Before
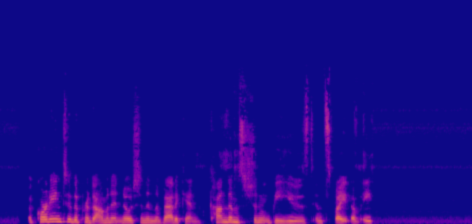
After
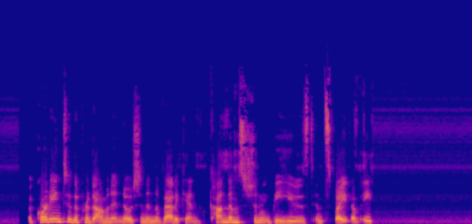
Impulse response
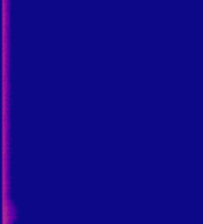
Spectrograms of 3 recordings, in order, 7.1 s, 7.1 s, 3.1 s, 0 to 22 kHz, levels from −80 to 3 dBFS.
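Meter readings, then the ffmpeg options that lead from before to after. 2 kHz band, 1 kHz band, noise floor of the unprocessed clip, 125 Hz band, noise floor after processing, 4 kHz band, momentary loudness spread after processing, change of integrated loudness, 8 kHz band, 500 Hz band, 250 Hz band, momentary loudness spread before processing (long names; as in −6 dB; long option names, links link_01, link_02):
+9.5 dB, +10.0 dB, −65 dBFS, +11.0 dB, −54 dBFS, +10.5 dB, 9 LU, +10.5 dB, +11.5 dB, +10.5 dB, +10.5 dB, 9 LU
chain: -filter_complex "[0:a]equalizer=frequency=2100:width_type=o:width=0.21:gain=-7.5,asplit=2[link_01][link_02];[link_02]asoftclip=type=tanh:threshold=-27.5dB,volume=-6dB[link_03];[link_01][link_03]amix=inputs=2:normalize=0,volume=8dB"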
